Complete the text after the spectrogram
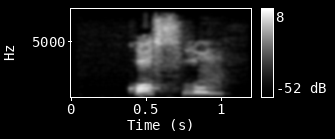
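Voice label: "кослун", Komi, female; kpv; audio dict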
